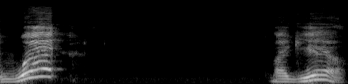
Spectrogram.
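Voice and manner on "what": mock-stunned, a sharp high rising what. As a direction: replay the moment it shocked you. Retold reaction to mason jars.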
